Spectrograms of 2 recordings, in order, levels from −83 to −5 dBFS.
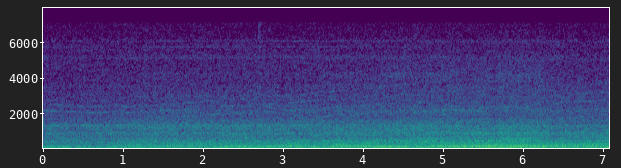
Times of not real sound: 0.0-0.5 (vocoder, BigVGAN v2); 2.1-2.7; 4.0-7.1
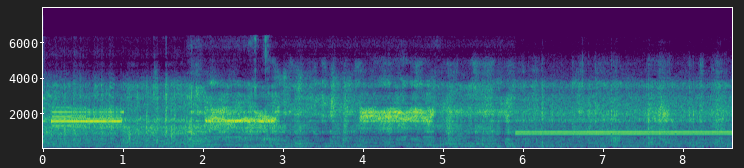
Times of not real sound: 1.8-5.9 (codec, SNAC)

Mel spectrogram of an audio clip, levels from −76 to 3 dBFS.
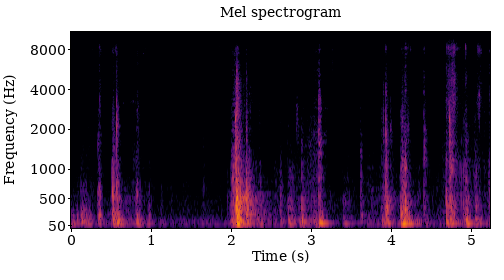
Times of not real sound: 3.0-3.7 (codec, SNAC)

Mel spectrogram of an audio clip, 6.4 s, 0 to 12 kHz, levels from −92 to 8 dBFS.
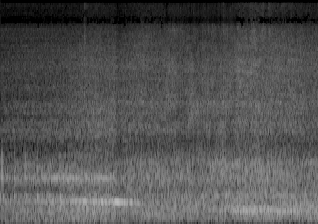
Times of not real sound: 3.3-4.7 (codec, HILCodec)

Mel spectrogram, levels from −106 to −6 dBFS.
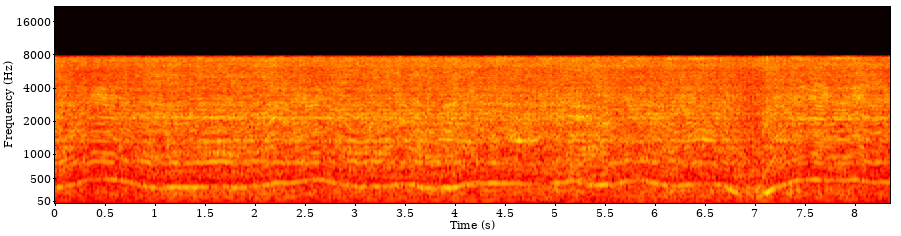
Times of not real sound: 4.1-5.9 (codec, SNAC)

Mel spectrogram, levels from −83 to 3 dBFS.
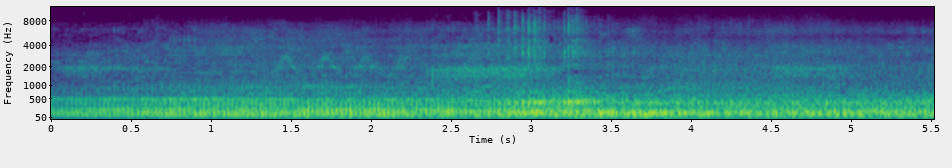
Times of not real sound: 0.9-2.4 (autoencoder, DAC-VAE); 3.5-5.5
